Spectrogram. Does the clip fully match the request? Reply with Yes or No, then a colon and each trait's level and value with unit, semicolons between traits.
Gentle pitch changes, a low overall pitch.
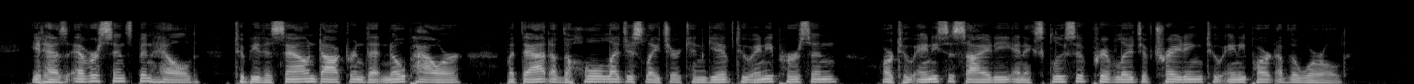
Yes: narrow, 2.3 semitones; low, 115 Hz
